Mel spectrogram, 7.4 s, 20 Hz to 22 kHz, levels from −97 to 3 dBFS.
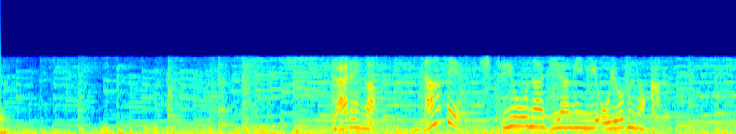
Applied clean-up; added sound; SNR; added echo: none; Bass guitar; 11 dB; none.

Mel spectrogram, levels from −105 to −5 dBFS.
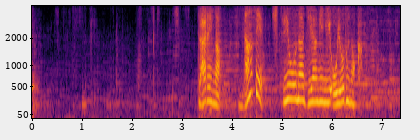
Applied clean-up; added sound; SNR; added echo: neural separator model SepFormer DNS4.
